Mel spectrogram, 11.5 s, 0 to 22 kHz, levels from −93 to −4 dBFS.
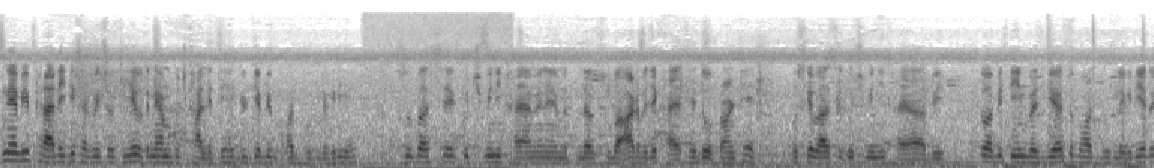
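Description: From 3.63 to 5.13 s the sound turns grainy, with signal-following distortion roughly 20 dB down, likely low bit depth without dither, fitting 6-bit truncation.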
